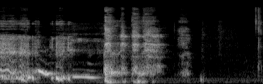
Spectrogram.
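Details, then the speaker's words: A few rough, harsh chesty coughing bursts with throat noise in a small room, fading to quiet breathing, from a podcast speaker who describes his own coughing, breathing and wheezing as a chest death rattle. "Yeah I do apologize as well for anyone that's had to listen to the disgusting ASMR of me coughing um and breathing and wheezing if you can hear that on the recording"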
